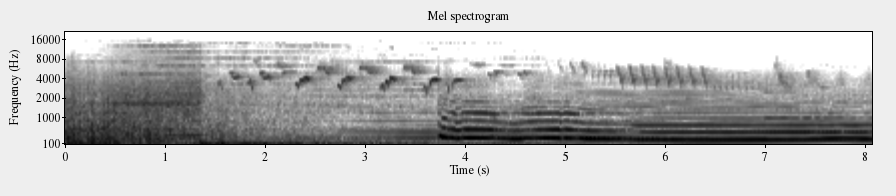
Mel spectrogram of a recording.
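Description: Background score over a scene change: a swelling wash of sound fades in the first second or so, then birds chirp in quick high series while a melody of long, gliding held notes enters about four seconds in.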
